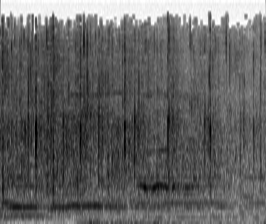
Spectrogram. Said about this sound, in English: Come on, applaud what these folks are doing in the name of Jesus.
